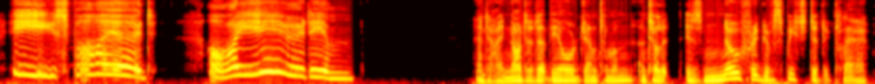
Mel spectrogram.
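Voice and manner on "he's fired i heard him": put-on high, loud, drawn-out old man's triumph; the old father crowing with joy at the cannon; exultant cry. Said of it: "cried out exultingly".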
